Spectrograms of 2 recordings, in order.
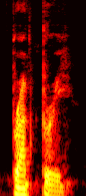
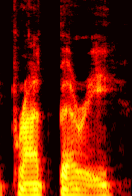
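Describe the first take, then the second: First: The name is said merged into one word. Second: The name is said as separate parts. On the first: This is how it is said in the UK. "We sort of merge it all together" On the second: This is not how it is said in the UK. "we don't say Bradbury"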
